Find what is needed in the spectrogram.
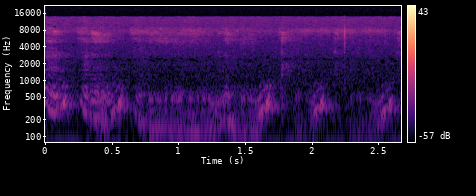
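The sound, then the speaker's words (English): A dog snoring, a steady series of low, throaty rumbles repeating every half second or so, fairly quiet with no voices over it. “It's fucking snoring and shit.”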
